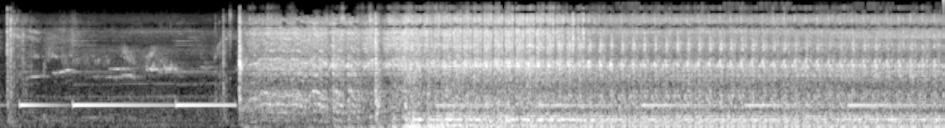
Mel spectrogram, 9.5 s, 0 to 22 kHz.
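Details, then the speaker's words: Corvette C5 coupe V8, a crash-damaged non-runner, first start after repairs having not run for a while: a chime, then it cranks and catches into a lumpy, uneven idle; slight misfire suspected from sitting. "it's going sounds like the m be a bit of a misfire it's not run for a while"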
